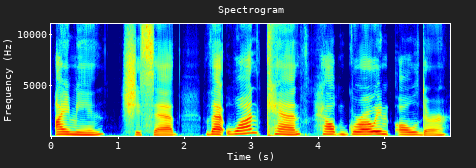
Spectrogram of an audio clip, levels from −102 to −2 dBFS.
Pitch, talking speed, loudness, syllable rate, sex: 230 Hz, 100 wpm, -19 LUFS, 2.7 syllables/s, female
